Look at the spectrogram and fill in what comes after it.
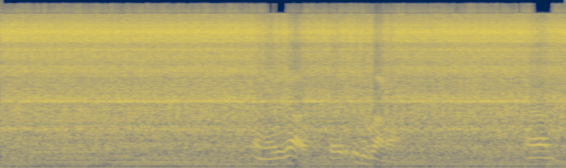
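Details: Herald engine firing up after a new fuel pump's diaphragm-flange leak was sealed: steady, even idle with no misses, knocks or ticks; it sounds healthy.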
